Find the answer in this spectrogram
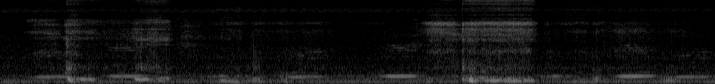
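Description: A beagle snores in low, rasping rumbles, with some breaths ending in a higher nasal whistle.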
